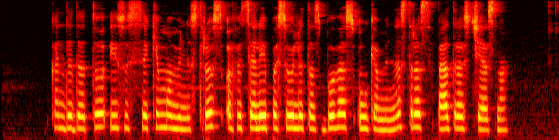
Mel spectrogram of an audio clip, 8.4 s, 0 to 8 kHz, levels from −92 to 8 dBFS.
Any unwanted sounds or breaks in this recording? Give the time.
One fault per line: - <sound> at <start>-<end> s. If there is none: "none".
none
